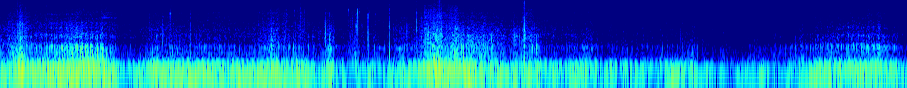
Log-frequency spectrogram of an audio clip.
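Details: Sabu, a British Shorthair cat, purring while relaxed and happy, amateur recording: a low rumbling drone that swells and fades with each breath, with a few faint clicks and soft rustles in the quiet background.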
